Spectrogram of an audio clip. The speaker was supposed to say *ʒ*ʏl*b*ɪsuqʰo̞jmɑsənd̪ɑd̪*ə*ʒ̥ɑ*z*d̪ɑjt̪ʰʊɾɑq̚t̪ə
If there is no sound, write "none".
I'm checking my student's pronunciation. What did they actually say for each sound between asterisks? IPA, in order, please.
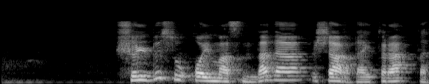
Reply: ʃ, b, ɑ, ʁ

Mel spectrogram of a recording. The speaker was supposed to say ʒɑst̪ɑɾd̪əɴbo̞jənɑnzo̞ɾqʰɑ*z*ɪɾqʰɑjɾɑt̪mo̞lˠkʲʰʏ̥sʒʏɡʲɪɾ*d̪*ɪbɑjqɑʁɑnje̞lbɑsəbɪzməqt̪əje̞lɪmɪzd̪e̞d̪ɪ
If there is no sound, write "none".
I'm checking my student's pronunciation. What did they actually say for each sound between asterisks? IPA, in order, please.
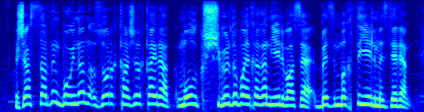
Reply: ʒ, d̪

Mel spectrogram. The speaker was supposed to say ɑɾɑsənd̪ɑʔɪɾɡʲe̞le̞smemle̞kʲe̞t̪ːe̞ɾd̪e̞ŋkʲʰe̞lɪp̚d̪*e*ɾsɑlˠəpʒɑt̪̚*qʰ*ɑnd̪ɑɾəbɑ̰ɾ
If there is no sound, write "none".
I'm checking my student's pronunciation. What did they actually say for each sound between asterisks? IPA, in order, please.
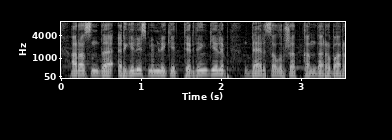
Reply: æ, q

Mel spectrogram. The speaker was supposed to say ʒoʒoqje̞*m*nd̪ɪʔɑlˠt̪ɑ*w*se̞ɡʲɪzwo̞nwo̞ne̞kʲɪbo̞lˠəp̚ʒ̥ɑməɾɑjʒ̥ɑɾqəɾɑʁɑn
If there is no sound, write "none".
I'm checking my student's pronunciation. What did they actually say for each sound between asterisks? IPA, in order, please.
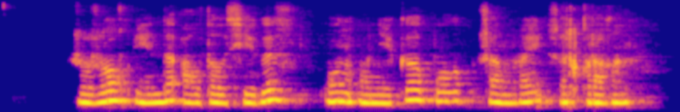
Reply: none, w

